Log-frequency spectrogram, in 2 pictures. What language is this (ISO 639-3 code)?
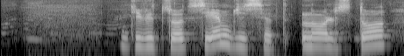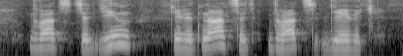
rus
